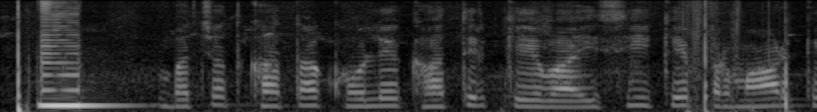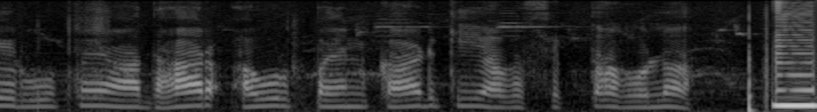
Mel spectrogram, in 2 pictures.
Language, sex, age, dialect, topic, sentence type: Bhojpuri, male, 31-35, Northern, banking, statement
